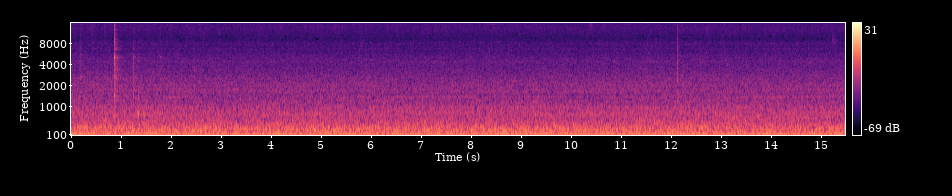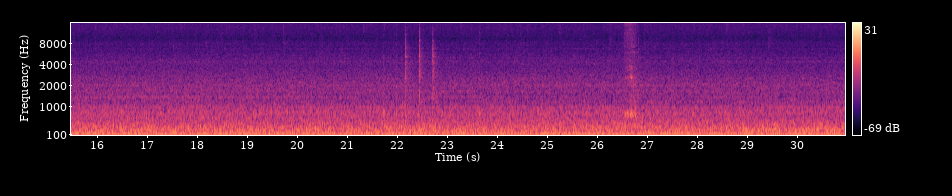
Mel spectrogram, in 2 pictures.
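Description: A steady low mechanical hum with even background noise. There are a few faint ticks: one about a second in, a small cluster about two-thirds of the way through, and one more near the end.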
